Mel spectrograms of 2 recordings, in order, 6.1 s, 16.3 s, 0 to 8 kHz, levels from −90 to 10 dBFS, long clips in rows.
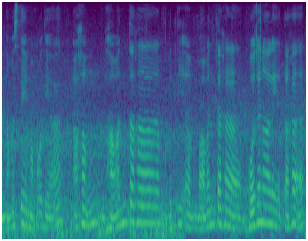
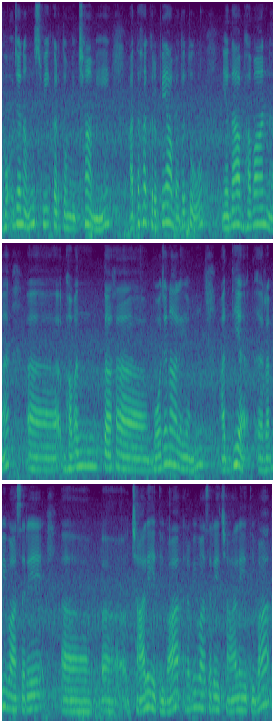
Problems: constant background noise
